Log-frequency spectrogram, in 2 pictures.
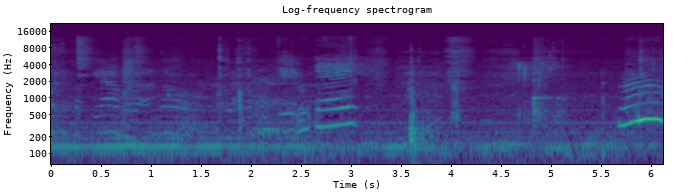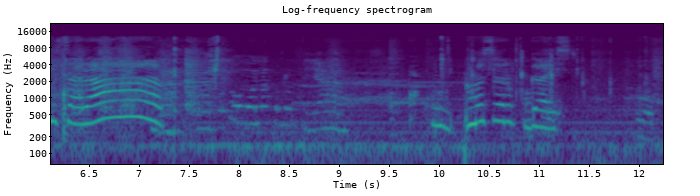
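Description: A young girl speaks playfully, close by.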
